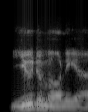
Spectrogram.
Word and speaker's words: eudaimonia: i put the the phonetic spelling here it's pronounced eudemonia and you just think no eudemonia no unemonia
